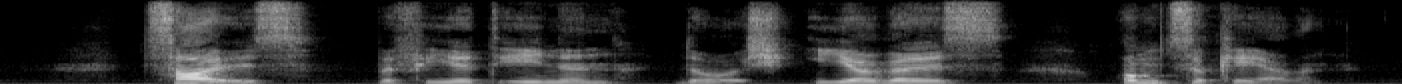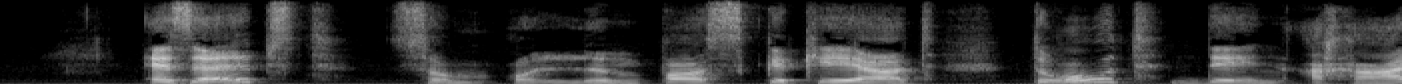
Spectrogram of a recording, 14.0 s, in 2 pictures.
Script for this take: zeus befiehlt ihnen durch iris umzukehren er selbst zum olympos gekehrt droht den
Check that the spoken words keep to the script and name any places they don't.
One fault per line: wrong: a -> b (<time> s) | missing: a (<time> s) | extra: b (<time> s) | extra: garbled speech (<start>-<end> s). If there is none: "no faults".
no faults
